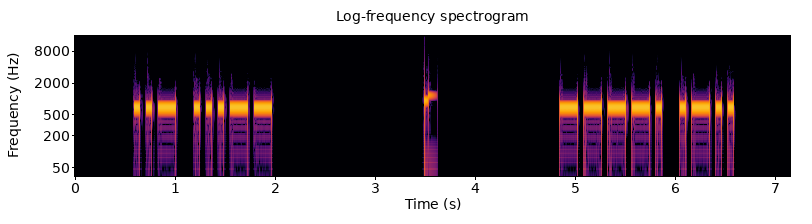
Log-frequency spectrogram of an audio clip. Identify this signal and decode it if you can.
Morse code, heard as a keyed tone, about 20 wpm, 700 Hz. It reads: U3 9L
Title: Single-Letter Single-Number 20wpm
